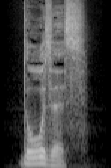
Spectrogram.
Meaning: 1. dose 2. a shot (of an illicit drug)
- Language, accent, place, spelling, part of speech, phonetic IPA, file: German, Germany, Berlin, Dosis, noun, [ˈdoːzɪs], De-Dosis.ogg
